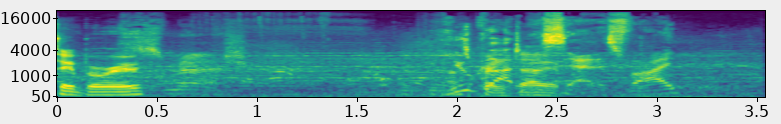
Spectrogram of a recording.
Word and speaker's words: Subaru: It's pronounced Subaru.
